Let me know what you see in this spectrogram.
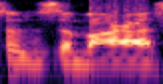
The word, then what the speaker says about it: Zamarah: I'm at Zamarah, so my name is spelled Zamarah and Dee. So Zamarah. So it's like Samara, but with a Z.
